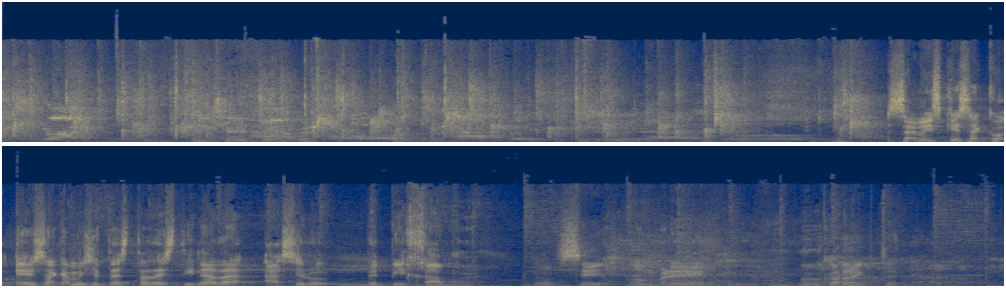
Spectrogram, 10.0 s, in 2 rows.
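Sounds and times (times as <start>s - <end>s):
laughter: 0.0s - 4.1s, 8.0s - 9.8s
audience applause at a live show: 0.0s - 4.5s
speech: 0.2s - 3.2s, 4.4s - 9.8s.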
